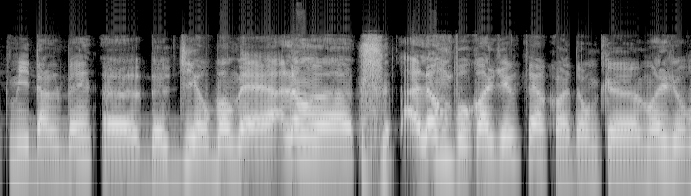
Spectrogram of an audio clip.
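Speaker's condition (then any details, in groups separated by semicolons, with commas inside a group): Dystonia; speech disorder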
